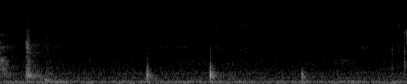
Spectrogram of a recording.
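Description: Chalk writing on a blackboard: about four short, sharp taps and light scrapes as symbols are written, over a faint steady room hum.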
